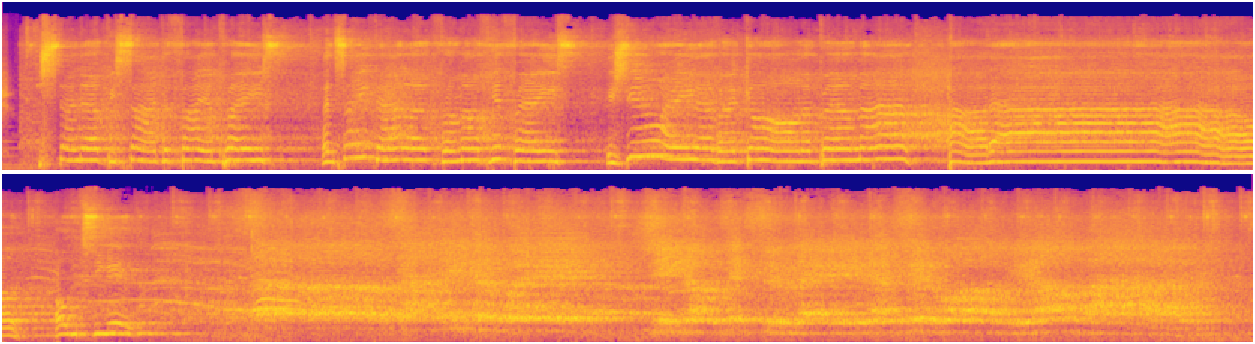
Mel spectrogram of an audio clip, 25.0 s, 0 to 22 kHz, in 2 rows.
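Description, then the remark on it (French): A vast festival crowd at Glastonbury in 2018 sings a melody together a cappella with no instruments, voices swelling in unison, before the singing dissolves into a loud, sustained roar of cheering. “Oh là là là là, les frissons pour cette version … a cappella chantée à Glastonbury en 2018.”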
